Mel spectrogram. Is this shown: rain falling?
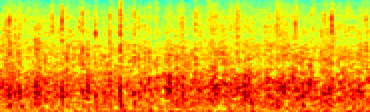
yes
